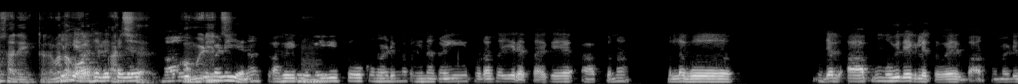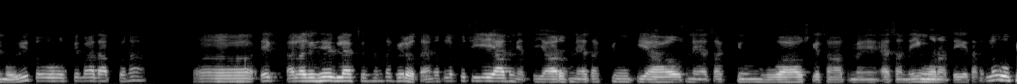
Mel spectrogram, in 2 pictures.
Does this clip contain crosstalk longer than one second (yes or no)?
yes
